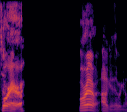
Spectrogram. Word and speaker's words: Moreira: Is that how you pronounce it? Moreira.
